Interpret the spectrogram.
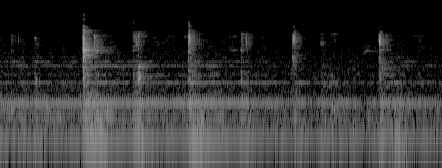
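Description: Close-miked chewing and lip-smacking while eating dosa: a string of short, sharp, wet mouth clicks at irregular intervals, roughly one every half second, over a steady low hum.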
